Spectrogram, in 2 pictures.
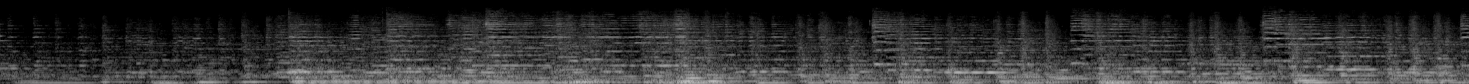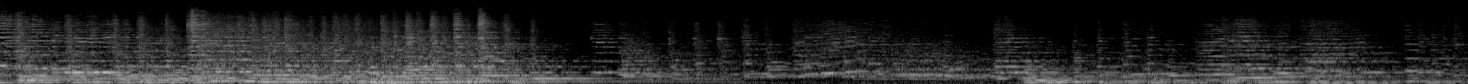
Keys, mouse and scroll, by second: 0.5 click, 1.2-1.8 scroll up 1, 1.8 click, 2.4 g, 8.7 click, 9.6 click, 9.9 Tab, 10.9 click, 11.9 alt+click, 12.6 s, 14.8-15.1 scroll down 1, 15.1 Tab, 15.6-15.9 scroll down 1, 15.9 click, 16.2-16.6 scroll down 3, 16.6-17.4 middle drag, 17.4-17.7 scroll up 2, 17.7-19.2 middle drag, 19.2-19.7 scroll down 1, 19.7-20.1 middle drag, 20.1 click, 20.5 drag, 21.2 click, 23.2-24.7 drag, 25.7 click, 26.6 ctrl+r, 27.2 Tab, 27.9 ctrl+r.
